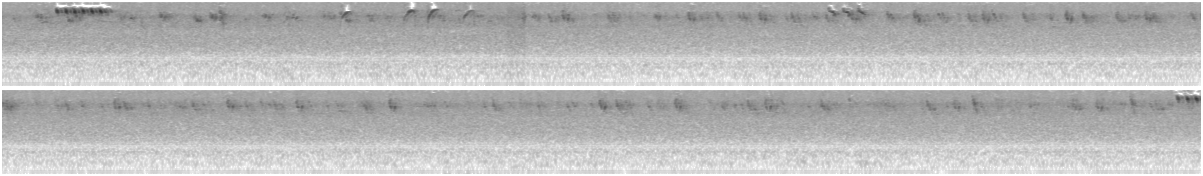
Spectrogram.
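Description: Bird chirps, short and high, repeating over a steady background hiss, with a brief brighter trill about a second in.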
